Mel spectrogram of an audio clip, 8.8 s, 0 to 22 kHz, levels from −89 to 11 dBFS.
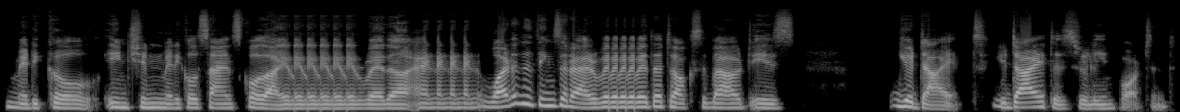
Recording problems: audio stuttering; at 2 s, at 3 s and at 4.5 s

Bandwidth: 15.5 kHz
